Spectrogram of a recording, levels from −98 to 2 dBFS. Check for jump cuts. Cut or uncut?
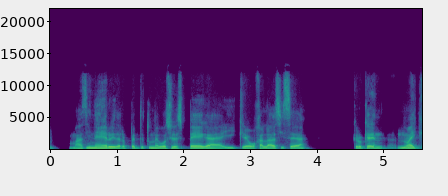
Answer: cut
